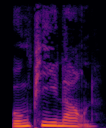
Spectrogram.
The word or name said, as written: ungpigenavn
